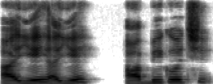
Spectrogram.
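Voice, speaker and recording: A woman's voice: medium pitch, steady tone, very slow, clear, resonant tone. A woman voicing a jovial, teasing young man who indulges his little nephew. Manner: playful, loud hawker calls.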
